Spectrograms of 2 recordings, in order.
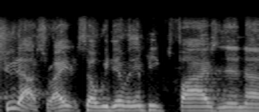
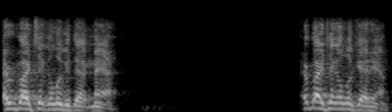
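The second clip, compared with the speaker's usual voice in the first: instructor's announcement; 4 semitones higher, much faster than usual. Retold or imitated. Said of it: "next words out of his mouth were".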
